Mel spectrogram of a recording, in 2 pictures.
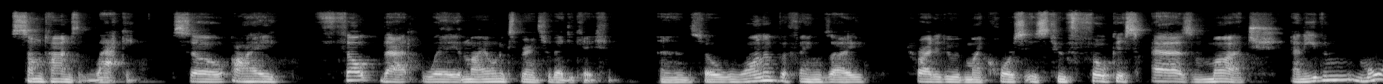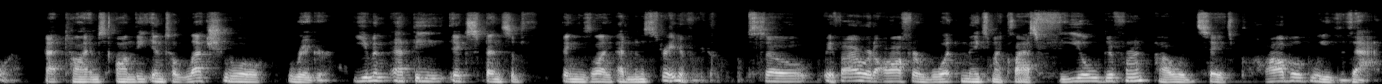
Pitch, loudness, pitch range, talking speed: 125 Hz, -16 LUFS, 115-150 Hz, 145 wpm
